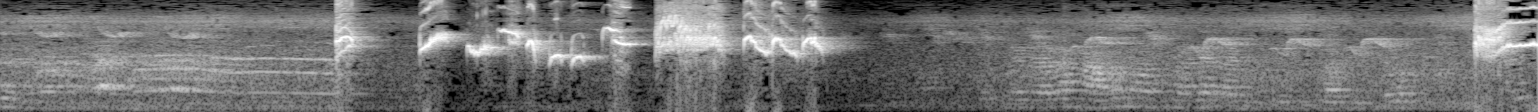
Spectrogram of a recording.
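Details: Orange-headed thrush singing in the morning to provoke other thrushes into answering, a loud jumble of sharp chirps and rich whistled phrases between quieter stretches with faint distant calls.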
